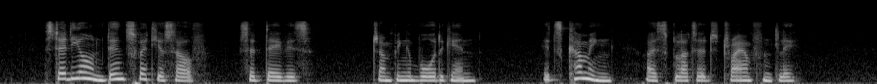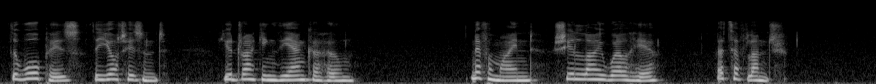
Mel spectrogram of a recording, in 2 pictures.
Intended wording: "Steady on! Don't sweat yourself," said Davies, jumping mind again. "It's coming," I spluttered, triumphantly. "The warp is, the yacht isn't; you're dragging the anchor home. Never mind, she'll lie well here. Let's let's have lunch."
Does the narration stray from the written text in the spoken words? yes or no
yes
